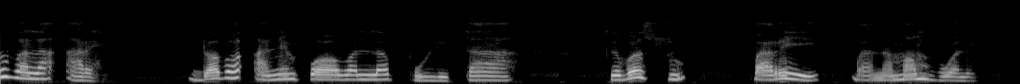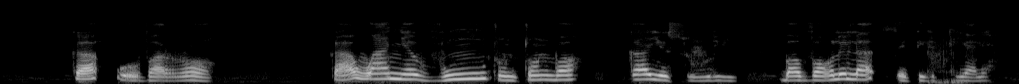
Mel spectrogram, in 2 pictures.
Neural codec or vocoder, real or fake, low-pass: codec, 44.1 kHz, 7.8 kbps, DAC; fake; 7.2 kHz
